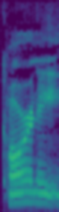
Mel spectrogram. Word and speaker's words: Kearney: Gun website says Kearney. Defense Dad says yes, it's pronounced Kearney.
